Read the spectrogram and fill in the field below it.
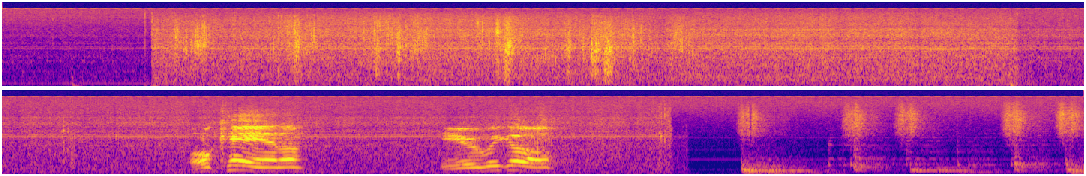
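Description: Footsteps crunch on a gravel path.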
